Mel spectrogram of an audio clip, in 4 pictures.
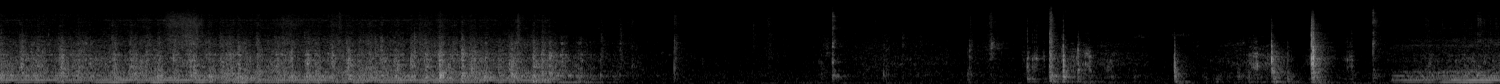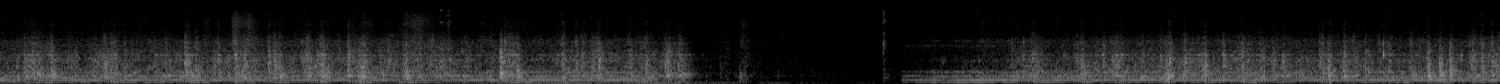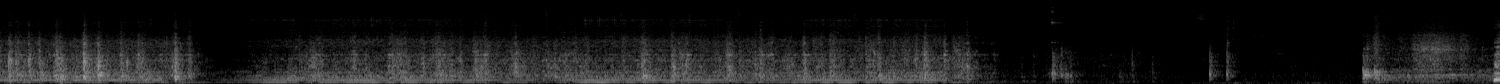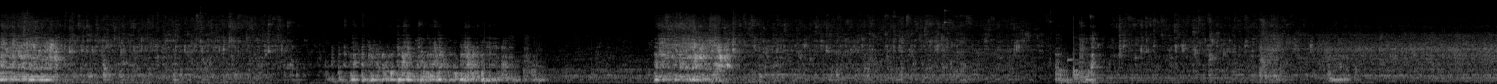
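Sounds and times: washing machine motor hum: 0.0s - 6.1s, 13.9s - 22.1s, 24.0s - 39.9s, 43.8s - 59.9s.

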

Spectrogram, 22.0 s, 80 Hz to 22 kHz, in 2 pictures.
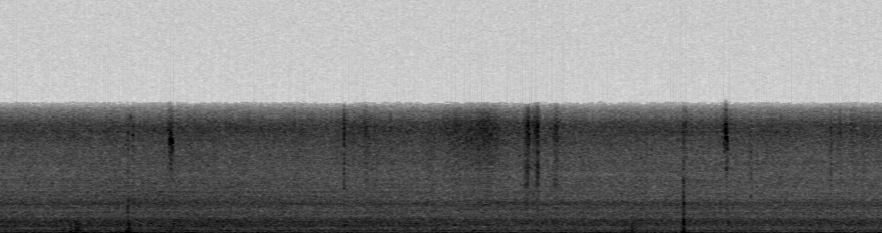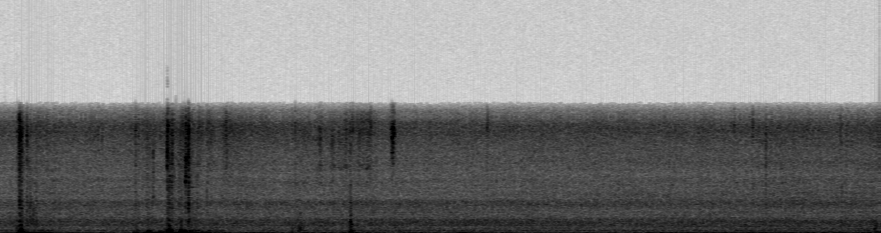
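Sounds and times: engine and tyre rumble: 0.0s - 22.0s
thumps from road bumps: 0.8s - 2.3s, 7.9s - 9.3s, 11.2s - 12.0s, 12.6s - 16.3s.

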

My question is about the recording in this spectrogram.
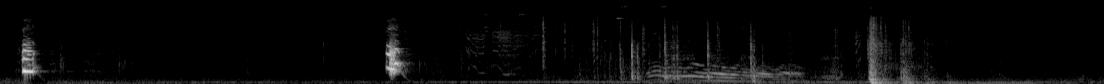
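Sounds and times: dog barking: 0.2s - 0.6s, 3.9s - 4.2s.

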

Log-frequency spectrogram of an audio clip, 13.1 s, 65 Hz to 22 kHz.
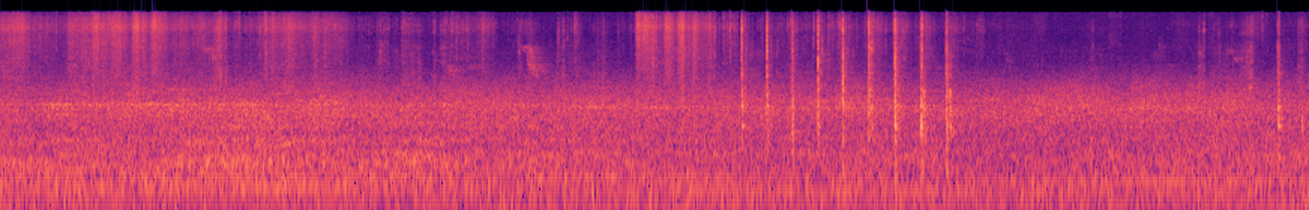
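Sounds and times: plastic bag and dry grass rustling: 0.0s - 8.9s.

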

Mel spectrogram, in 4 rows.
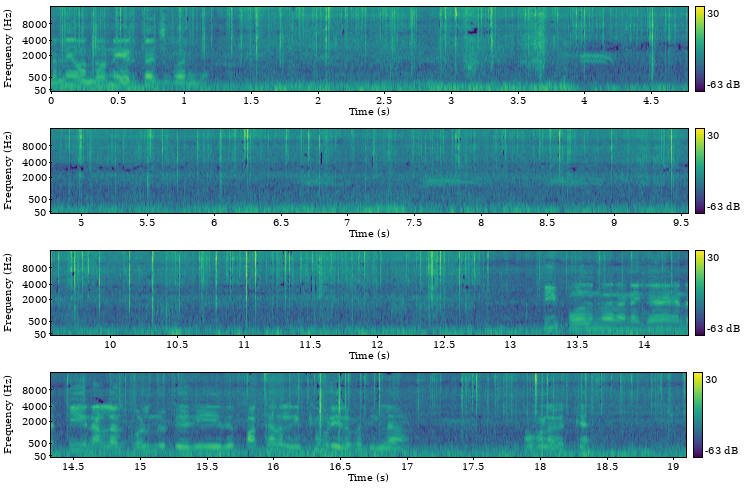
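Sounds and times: fire crackling and popping: 0.0s - 19.0s
low fire rumble: 0.0s - 19.0s
faint bird calls: 3.8s - 4.4s, 6.6s - 9.4s.

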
